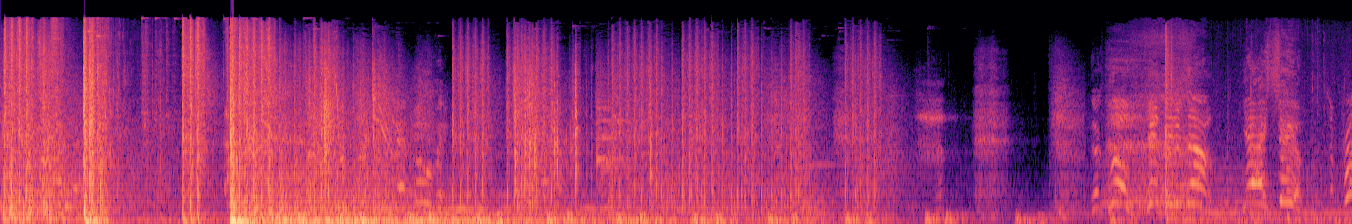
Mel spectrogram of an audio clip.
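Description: Rapid, loud bursts of machine gun fire ring out in a Modern Warfare video game firefight, with heavy gunfire filling most of the stretch before tapering into scattered shots, while voices call out nearby.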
